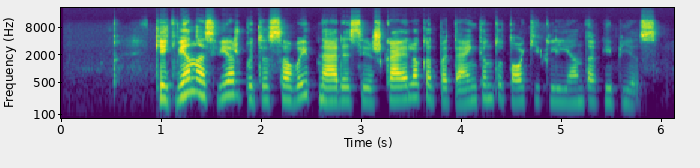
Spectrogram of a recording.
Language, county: Lithuanian, Klaipėda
